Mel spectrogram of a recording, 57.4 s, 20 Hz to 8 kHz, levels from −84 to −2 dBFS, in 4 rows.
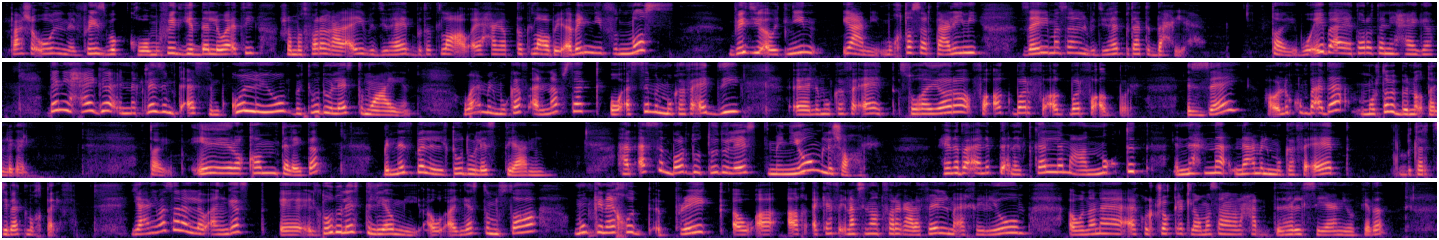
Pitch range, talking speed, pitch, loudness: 230-310 Hz, 135 wpm, 265 Hz, -23 LUFS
